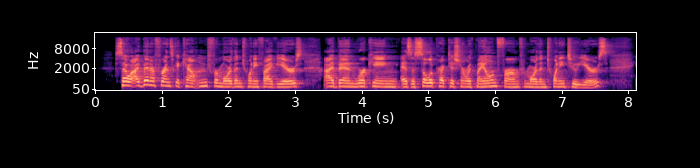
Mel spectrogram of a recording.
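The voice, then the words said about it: Milwaukee accent. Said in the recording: “listeners are going to hear your Milwaukee accent”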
